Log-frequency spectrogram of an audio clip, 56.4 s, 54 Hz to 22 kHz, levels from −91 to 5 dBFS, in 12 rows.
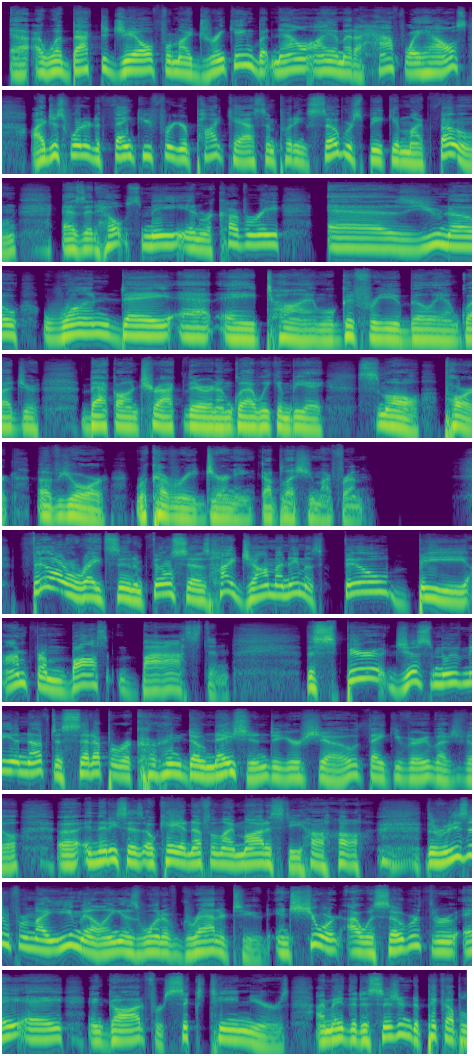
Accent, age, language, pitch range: American, 50-69, English, 130-180 Hz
